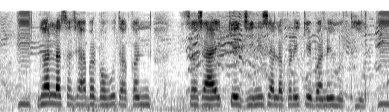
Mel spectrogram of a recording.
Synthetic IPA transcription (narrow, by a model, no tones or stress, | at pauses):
ɡʱɐɾlɐsɐt͡ʃaːjp̬ɐɾbɐɦʊt̪ɐkən | sɐt͡ʃaːjked͡ʒiːnisalɐkɽekebɐneɦoːt̪eː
